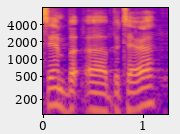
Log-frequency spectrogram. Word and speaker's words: Butera: So this, and correct me if I'm wrong on the pronunciation, is it Sam Butera? Butera. Butera. Like butane. Yeah, butane.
